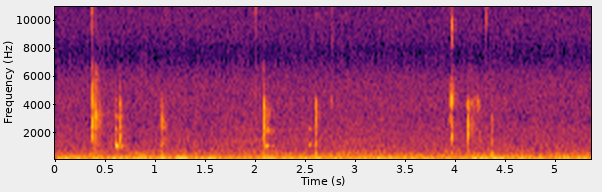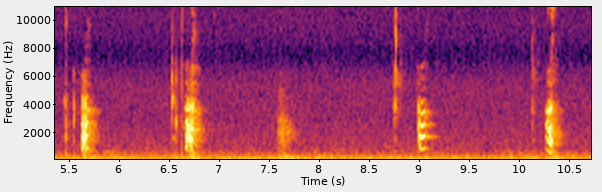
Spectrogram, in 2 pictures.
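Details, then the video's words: Weird noises from the cat Mila in a small room: scattered clicks, then louder short trilling chirps every second or two, uneven in rhythm, over faint low hum. "Mila makes weird noises"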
